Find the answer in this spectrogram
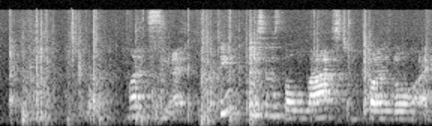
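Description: Low, indistinct speaking voice, with a few sharp light clicks or knocks in the first couple of seconds.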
